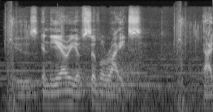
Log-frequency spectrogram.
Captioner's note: shutter clicks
